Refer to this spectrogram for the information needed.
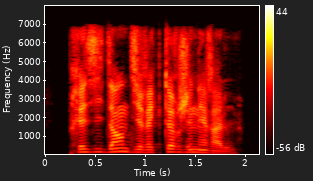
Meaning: managing director, chief executive officer
- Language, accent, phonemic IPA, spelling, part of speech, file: French, France, /pʁe.zi.dɑ̃.di.ʁɛk.tœʁ ʒe.ne.ʁal/, président-directeur général, noun, LL-Q150 (fra)-président-directeur général.wav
